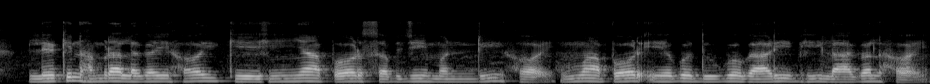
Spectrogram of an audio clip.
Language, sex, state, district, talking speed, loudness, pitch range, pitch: Maithili, male, Bihar, Samastipur, 110 wpm, -25 LUFS, 130-140 Hz, 135 Hz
